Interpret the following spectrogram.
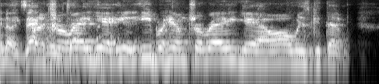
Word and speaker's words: Traoré: Traoré? I want to say it's Traoré. Yeah, we know exactly what Traoré, Ibrahim Traoré.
